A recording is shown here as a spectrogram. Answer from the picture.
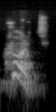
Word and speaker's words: Kurt: very common Turkish surname, Kurt. Normally we would pronounce it as Kurt. Kurt is fine as well.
